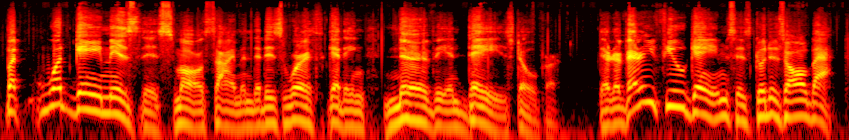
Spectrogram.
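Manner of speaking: a hearty father coaxing his son; genial father. Acted. Father's questioning, raised voice.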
